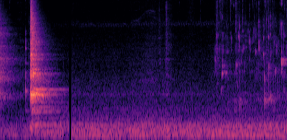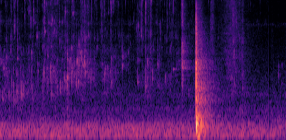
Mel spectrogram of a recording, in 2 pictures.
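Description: Liquid pours from a can over ice into a glass.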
